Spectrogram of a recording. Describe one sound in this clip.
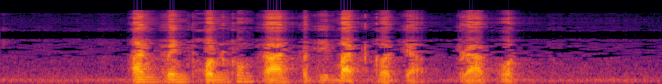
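An elderly man speaks calmly and slowly.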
